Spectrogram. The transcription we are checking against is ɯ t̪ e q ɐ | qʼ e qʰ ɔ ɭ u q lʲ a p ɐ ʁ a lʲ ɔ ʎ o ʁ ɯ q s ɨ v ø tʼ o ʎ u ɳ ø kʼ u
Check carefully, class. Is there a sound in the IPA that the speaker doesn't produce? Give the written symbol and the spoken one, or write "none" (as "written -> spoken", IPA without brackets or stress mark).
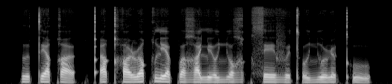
ɨ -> e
